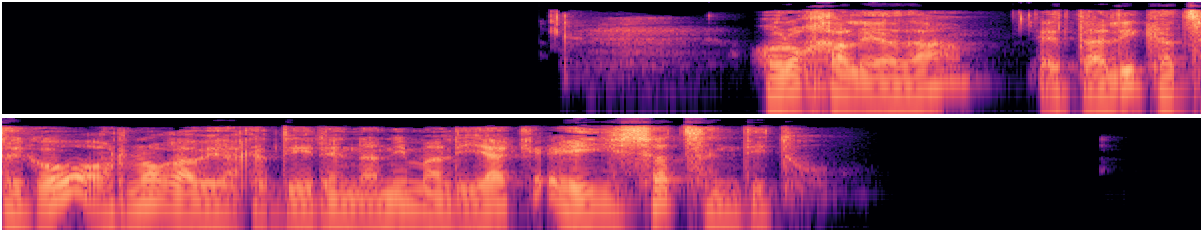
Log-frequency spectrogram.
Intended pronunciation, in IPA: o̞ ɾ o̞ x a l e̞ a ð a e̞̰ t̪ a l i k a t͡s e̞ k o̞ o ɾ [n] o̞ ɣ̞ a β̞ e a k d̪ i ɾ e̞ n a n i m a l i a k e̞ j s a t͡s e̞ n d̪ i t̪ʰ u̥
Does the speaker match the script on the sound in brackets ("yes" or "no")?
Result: yes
